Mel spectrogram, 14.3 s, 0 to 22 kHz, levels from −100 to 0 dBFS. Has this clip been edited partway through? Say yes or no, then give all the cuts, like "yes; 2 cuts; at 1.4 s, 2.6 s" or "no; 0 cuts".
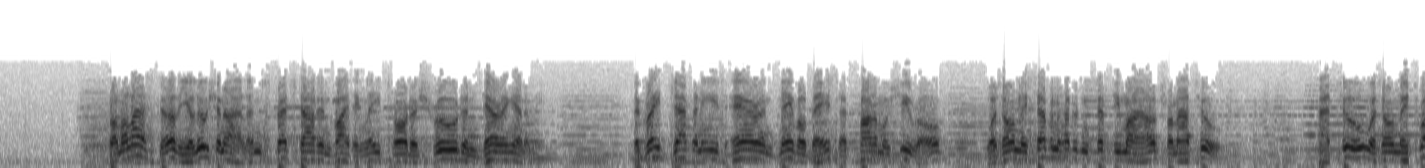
no; 0 cuts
